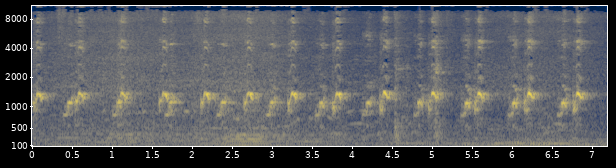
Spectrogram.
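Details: Rapid series of short, hoarse ringing calls from a white-breasted waterhen, sometimes doubled, about two per second over a low hum.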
